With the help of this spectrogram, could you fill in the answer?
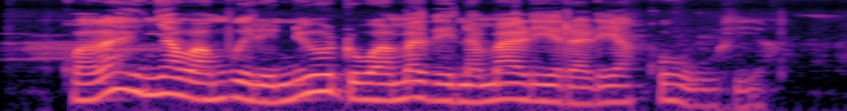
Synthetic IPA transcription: kwaɣahiɲawamweɾeneodowamaðenamaɾeɛɾaɾeakouhia

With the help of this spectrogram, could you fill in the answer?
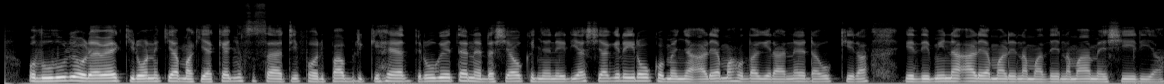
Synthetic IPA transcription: oðuːðuɾoɾeawɛkiɾonekeamakeakɛɲasɔsajatifɔɾipablikiɦɛlθɾuɣetɛnɛdaɕiaokeɲaneɾiaɕjaɣeɾeiɾɛokomɛɲaːɾeamaɦoðaɣeɾanɛːdaɣokeɾa | eðiminaʔːɾeamaɾenamaðenamamɛʃiɾia

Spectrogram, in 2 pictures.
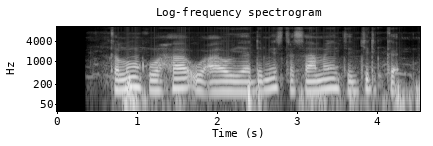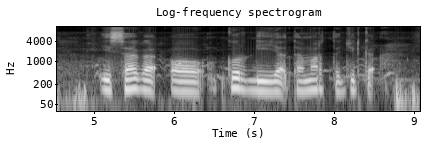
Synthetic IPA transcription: kʰɐlɔːŋkʰʊwɑħɑːʔṵːʕɑːwɪjaːd̪ɐmɛst̪ʰɐsaːmɛjnt̪ʰɐt͡ʃɪd̪kʰɐ | ɪsɐɣɐɔːɡʰʊrɖɪjɐt̪ʰɐmɐrt̪ʰɐt͡ʃɪd̪kʰɐ

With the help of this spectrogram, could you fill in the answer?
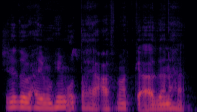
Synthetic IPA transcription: t͡ʃɪnɐðʊwɑħɑjmʊɦiːmʔʊ̰t̪ʰɐɦɛjʕɑ̰ːfɪmaːd̪kʰɐ̰aːðɐnɐɦɐ̰

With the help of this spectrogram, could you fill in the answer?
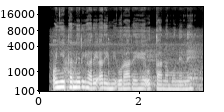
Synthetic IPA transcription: oɲit̪aniɾiɦaɾiʔaɾimiʔuɾaɾɛɦɛut̪anamunɛnɛ

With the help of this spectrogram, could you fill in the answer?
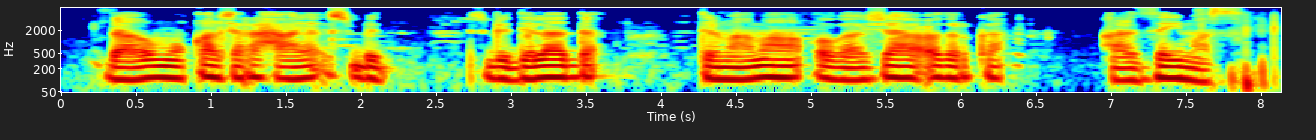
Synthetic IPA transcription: d̪aːwʊmuːqɑːlʃɐrɑħɑjɐ̰ | ɪsbɛd̪ɛlaːd̪ɐ̰ | t̪ʰɪlmaːmɐɦɐʔɔɣaːʃɐɦɐ̰ʕɔ̰ðʊrkʰɐ | ʔɐlzɛjmɐs

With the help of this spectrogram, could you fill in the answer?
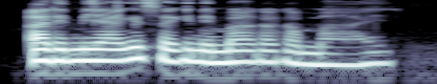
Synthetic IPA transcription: alimijakisakinimakakamaːji

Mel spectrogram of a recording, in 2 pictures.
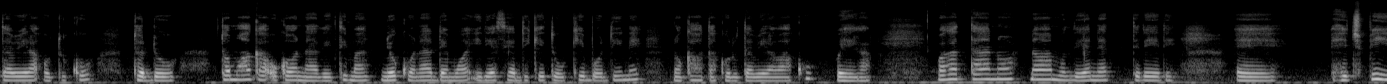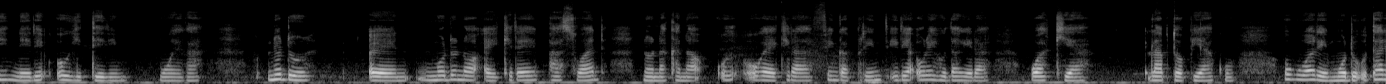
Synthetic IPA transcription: taweɾaʔotuko | tɔdo | tɔmohakaʔokɔnaðetimaneokoɔnadɛmwaʔiɾeaseadeketokebodinenɔkaɔtakoɾutaweɾawakuβɛɣawaɣatanɔnawamoðeaneateɾeɾe | het͡ʃpineɾeoɣiteɾimwɛɣa | neodo | modonɔʔaekeɾɛpaswadnɔnakanao̰ɣaɛkeɾafiŋɡapɾintiɾeaʔoɾeɦoðaɣeɾawakʰea | laptɔpjakuoɣuɔɾemodoʔota

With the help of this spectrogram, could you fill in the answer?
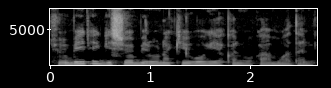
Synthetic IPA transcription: ʃobeiɾeɡiʃɔbiɾonakeɣɔɣeakanɔkamwaðani

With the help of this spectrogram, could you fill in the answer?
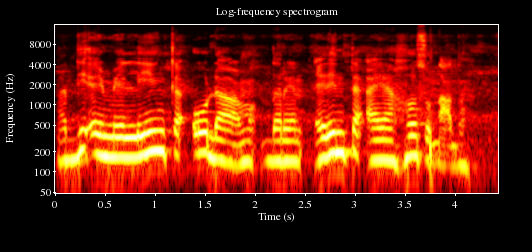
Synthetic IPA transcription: hɐd̪iːɛjmɛːlːijɪŋkʰɐʊɖaːʕmɔd̪ɐɾɛːnʕɪlɪnt̪ʰɐʔɐjaːɦɔːsʊɖɑ̰ʕd̪ɐ

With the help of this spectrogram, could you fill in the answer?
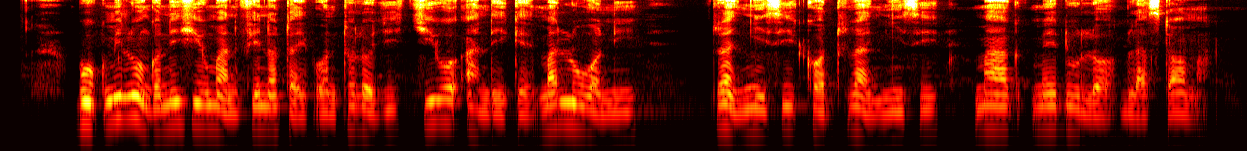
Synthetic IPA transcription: bukmilwoŋɡonɪhjumanfinɔtaɪpɔntolod͡ʒit͡ʃiwoʔandɪkɛmalwoni | ɾaɲisikɔdraɲisi | maɡmɛdulɔblastɔma̰

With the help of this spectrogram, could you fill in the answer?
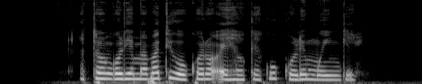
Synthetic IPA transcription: atɔːŋɡɔɾiamaβatiɣokɔɾɔ̰ʔɛɦɔkɛkukoɾemwiŋɡe

